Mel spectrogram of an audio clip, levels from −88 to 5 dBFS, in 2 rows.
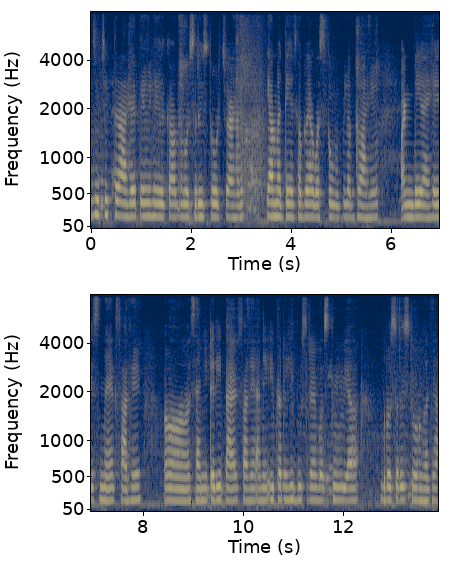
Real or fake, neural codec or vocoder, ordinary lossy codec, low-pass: fake; codec, 16 kHz, 1 kbps, X-Codec, HuBERT features, trained on general audio; none; none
